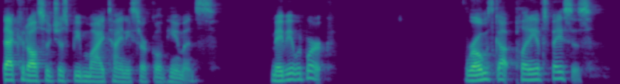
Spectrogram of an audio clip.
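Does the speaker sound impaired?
No.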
